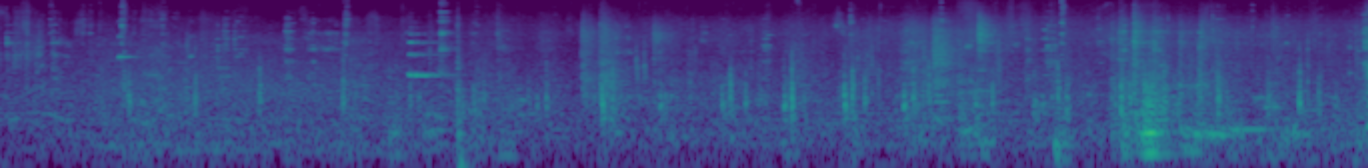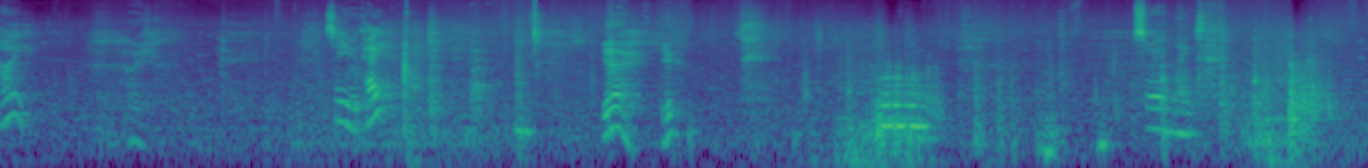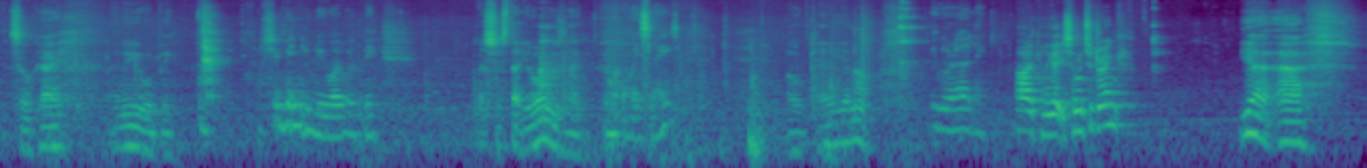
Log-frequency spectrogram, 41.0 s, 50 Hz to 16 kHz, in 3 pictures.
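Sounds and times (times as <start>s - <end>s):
faint restaurant background: 0.0s - 41.0s
chair scraping on floor: 9.3s - 13.4s, 21.7s - 27.2s.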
